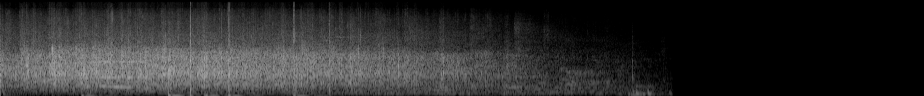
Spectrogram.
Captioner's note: applause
